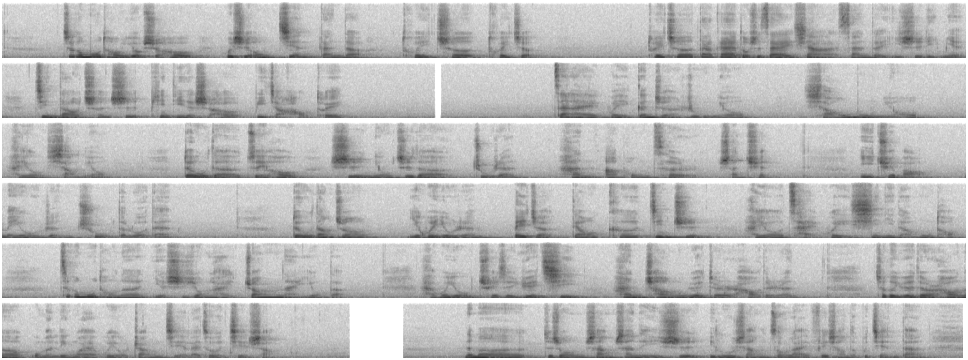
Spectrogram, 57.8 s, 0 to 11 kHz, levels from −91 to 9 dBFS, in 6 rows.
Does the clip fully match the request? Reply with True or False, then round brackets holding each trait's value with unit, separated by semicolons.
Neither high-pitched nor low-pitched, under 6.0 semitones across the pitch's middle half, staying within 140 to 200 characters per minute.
True (180 Hz; 5.2 semitones; 185 characters per minute)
